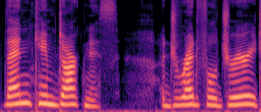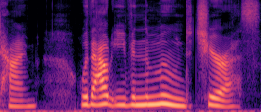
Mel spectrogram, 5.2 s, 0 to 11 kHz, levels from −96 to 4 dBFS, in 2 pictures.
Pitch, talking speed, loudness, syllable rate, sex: 215 Hz, 160 wpm, -18 LUFS, 4.4 syllables/s, female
